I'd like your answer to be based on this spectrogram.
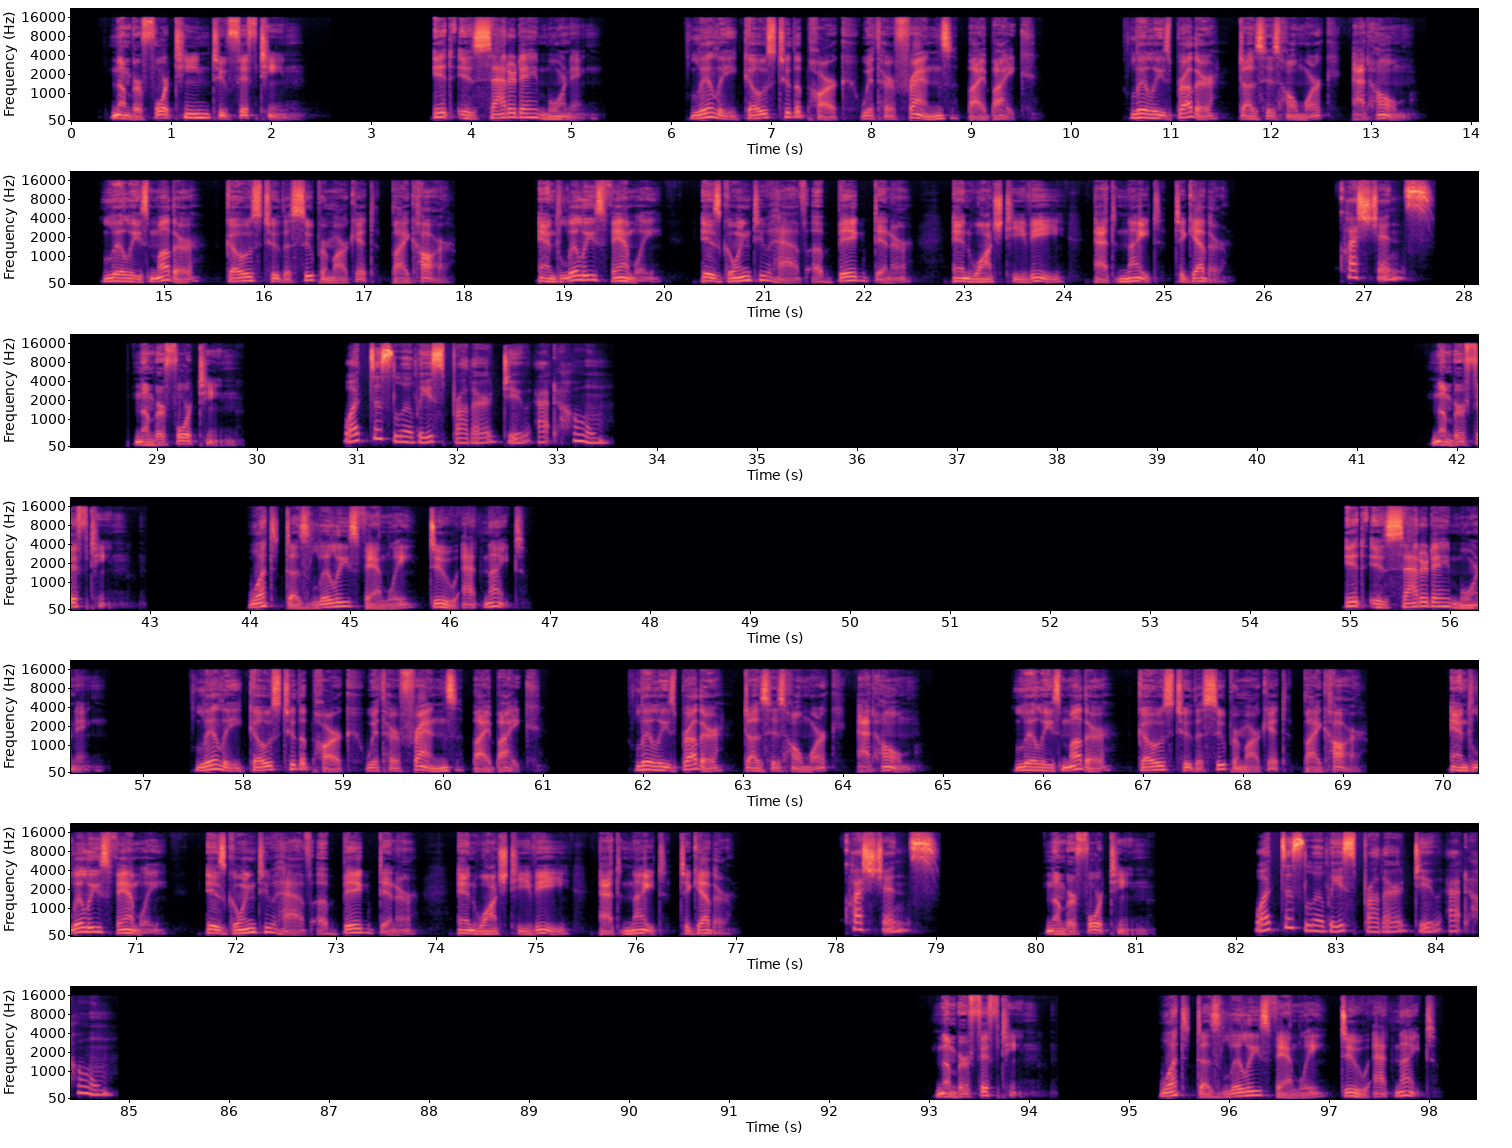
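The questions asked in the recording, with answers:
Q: What does Lily's brother do at home?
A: He does his homework.

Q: What does Lily's family do at night?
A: They have a big dinner and watch TV together.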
